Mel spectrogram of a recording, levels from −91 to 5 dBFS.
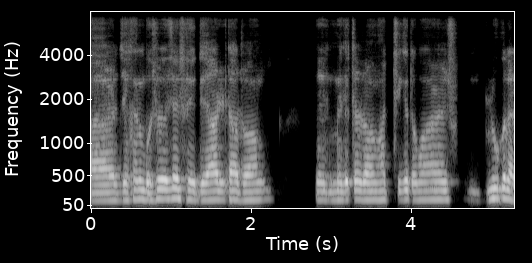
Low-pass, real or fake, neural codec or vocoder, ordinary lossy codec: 7.2 kHz; fake; codec, 32 kHz, 1.9 kbps, SNAC; none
